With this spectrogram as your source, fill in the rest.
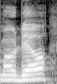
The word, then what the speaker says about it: Modell: but to loosely quote Art Modell which rhymes with Odell he may have had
